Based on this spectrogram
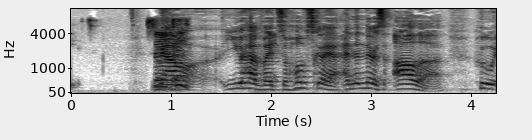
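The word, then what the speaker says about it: Вайцеховская: Vaitsekhovskaya, right? That's how we pronounce it?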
